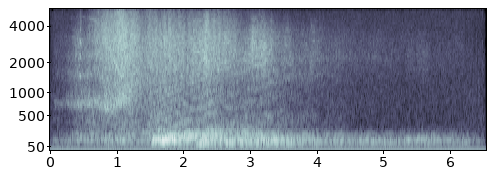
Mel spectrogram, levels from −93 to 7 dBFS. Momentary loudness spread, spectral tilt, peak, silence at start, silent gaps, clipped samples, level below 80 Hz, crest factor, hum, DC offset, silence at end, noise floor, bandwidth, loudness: 24 LU; -5 dB/octave; 0 dBFS; 0.05 s; none; under 0.1%; -40 dBFS; 16 dB; none; 1%; 0.25 s; -38 dBFS; 5.4 kHz; -12 LUFS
